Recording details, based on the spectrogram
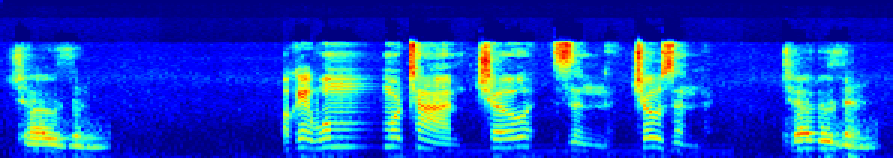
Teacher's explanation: An S or a unvoiced S sound. This would be chosen. It has a Z sound there. It's the voiced.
